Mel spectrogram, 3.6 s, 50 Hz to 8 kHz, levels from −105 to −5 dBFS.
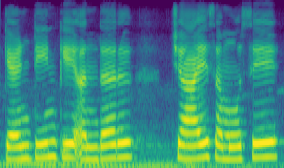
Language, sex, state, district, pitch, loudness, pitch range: Hindi, female, Madhya Pradesh, Bhopal, 240 Hz, -10 LUFS, 225-250 Hz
